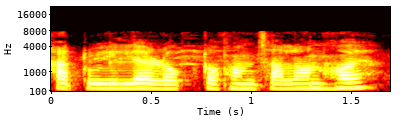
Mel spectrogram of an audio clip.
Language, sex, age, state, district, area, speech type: Assamese, female, 30-45, Assam, Lakhimpur, rural, spontaneous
